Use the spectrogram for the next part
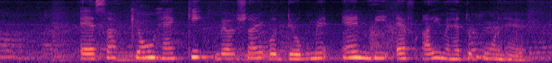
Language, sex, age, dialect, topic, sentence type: Hindi, female, 18-24, Hindustani Malvi Khadi Boli, banking, question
